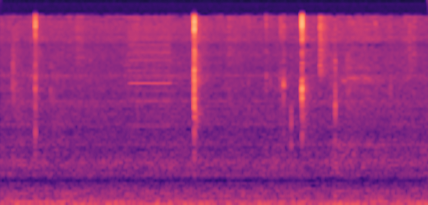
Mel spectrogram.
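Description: One short, high POST beep from the PC's motherboard speaker about a second and a half in, as the MSI-board computer restarts: the single beep that signals the power-on self-test passed. A steady low hum underlies it, and a few light clicks follow.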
